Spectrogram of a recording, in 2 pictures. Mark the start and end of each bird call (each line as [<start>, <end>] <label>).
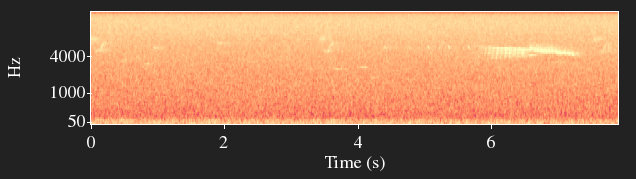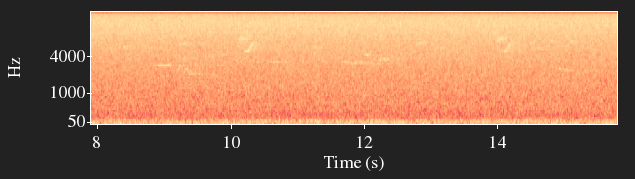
[0.00, 0.77] Pacific-slope Flycatcher (Empidonax difficilis)
[2.87, 4.47] Pacific-slope Flycatcher (Empidonax difficilis)
[4.67, 8.47] Orange-crowned Warbler (Leiothlypis celata)
[8.37, 10.37] Hermit Thrush (Catharus guttatus)
[9.57, 11.47] Pacific-slope Flycatcher (Empidonax difficilis)
[11.17, 13.17] Hermit Thrush (Catharus guttatus)
[13.57, 14.67] Pacific-slope Flycatcher (Empidonax difficilis)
